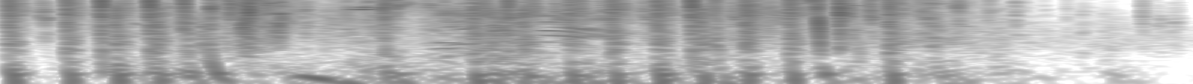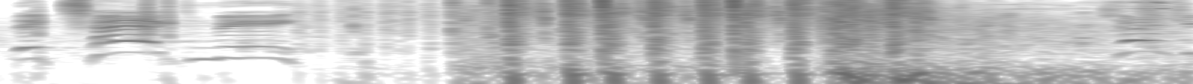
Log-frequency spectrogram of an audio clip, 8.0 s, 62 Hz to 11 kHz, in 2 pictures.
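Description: Rapid bursts of gunfire crackle through a Modern Warfare 3 match, loud and dense. A brief lull comes midway under player speech, then the firing resumes.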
